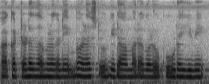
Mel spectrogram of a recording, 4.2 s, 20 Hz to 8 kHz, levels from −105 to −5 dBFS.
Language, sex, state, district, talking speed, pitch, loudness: Kannada, female, Karnataka, Bidar, 115 wpm, 200 Hz, -15 LUFS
